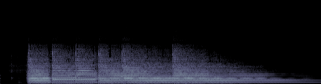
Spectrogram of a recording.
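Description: Opening of a hard rock song: a few sustained, effect-laden chords strike in quick succession, then one held chord rings out and slowly fades, with no singing.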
